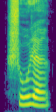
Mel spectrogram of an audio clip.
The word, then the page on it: 熟人: shú rén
